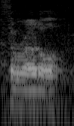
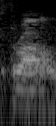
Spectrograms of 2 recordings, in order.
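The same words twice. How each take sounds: First: The wrong "throttle", stretched out as "thuh-rottle"; mispronounced "throttle". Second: Said in the usual way. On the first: Shown as a demonstration. Correcting another's word to a friend, "throttle" mispronounced as "thuh-rottle". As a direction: say "throttle" with an extra vowel after the "th". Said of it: "I think it's throttle, not". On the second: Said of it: "I think it's throttle".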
